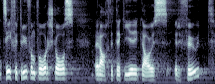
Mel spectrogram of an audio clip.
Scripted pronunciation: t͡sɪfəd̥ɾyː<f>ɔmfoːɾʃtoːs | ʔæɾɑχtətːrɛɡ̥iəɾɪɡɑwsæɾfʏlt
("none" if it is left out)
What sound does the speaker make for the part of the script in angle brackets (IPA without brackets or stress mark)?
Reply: f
